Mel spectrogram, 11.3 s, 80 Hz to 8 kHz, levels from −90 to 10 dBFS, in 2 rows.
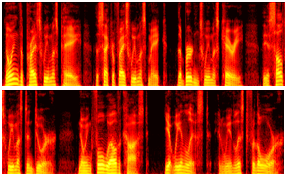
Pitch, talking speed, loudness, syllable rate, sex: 100 Hz, 175 wpm, -19 LUFS, 5.1 syllables/s, male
